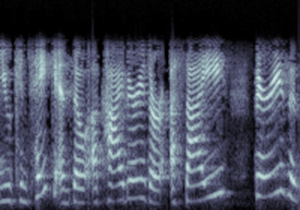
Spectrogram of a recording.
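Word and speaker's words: açaí: BUT THIS IS THEIR LATEST, IT'S AN APP THAT LISTS HERBS, THAT YOU CAN TAKE AND SO ACAI BERRIES IS HOW YOU PRONOUNCE IT.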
